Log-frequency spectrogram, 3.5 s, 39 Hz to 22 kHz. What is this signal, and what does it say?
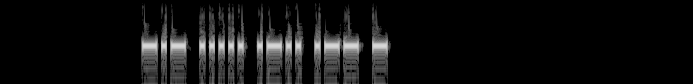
Morse code, heard as a keyed tone, about 46 wpm, 700 Hz. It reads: K5LWT
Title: USA Call Signs - 5 Characters - Repeated 3x - 50wpm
